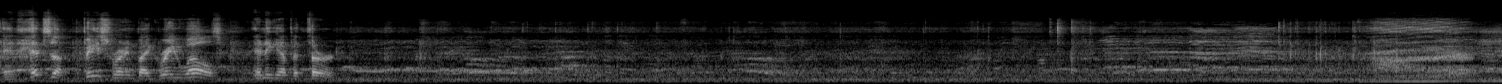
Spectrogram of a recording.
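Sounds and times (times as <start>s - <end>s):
faint television voices: 0.0s - 15.0s
television music: 0.0s - 15.0s.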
